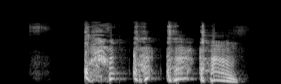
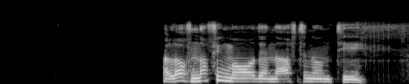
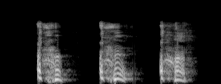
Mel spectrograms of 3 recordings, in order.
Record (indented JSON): {
  "cough_length": "2.8 s",
  "cough_amplitude": 29005,
  "cough_signal_mean_std_ratio": 0.53,
  "exhalation_length": "4.1 s",
  "exhalation_amplitude": 30939,
  "exhalation_signal_mean_std_ratio": 0.6,
  "three_cough_length": "2.2 s",
  "three_cough_amplitude": 28071,
  "three_cough_signal_mean_std_ratio": 0.44,
  "survey_phase": "beta (2021-08-13 to 2022-03-07)",
  "age": "45-64",
  "gender": "Male",
  "wearing_mask": "No",
  "symptom_runny_or_blocked_nose": true,
  "smoker_status": "Ex-smoker",
  "respiratory_condition_asthma": false,
  "respiratory_condition_other": false,
  "recruitment_source": "REACT",
  "submission_delay": "2 days",
  "covid_test_result": "Negative",
  "covid_test_method": "RT-qPCR",
  "influenza_a_test_result": "Negative",
  "influenza_b_test_result": "Negative"
}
